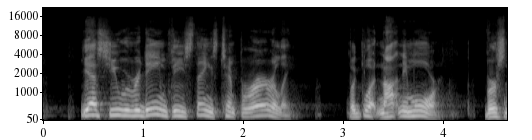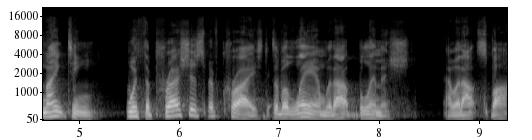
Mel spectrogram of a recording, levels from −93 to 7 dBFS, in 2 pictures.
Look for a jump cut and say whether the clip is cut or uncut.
cut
